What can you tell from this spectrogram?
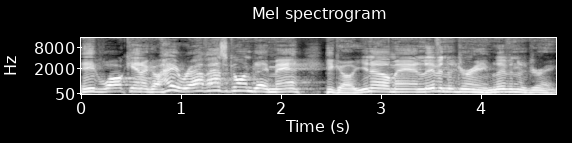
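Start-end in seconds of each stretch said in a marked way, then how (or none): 2.7-4.8 mock-sarcastic, put-on sarcastic tone. Retelling what Ralph would say when greeted each day, imitating Ralph's sarcasm. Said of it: "he was being sarcastic".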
